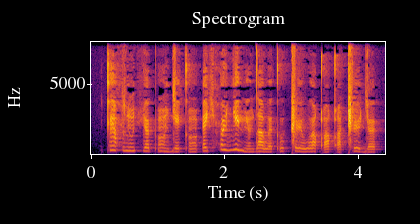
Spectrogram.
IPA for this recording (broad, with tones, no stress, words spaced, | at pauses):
kʼɛ̃˥˧ħʎũ˧˩ çœ˧˩pʼõ˧˩ ɟe˩ kʼõ˩ ʔɛ˧˩çħø˥˧ʎe˥˧mʲõ˩ da˧˩wə˩kʼu˧˩ ǁø˧˩wo˧˩qʼœ˩qʼə˩ ǁʰø˧˩ɟœ˩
